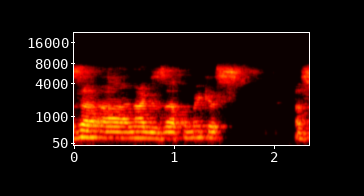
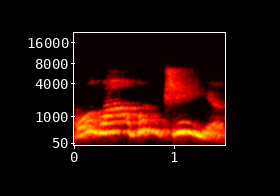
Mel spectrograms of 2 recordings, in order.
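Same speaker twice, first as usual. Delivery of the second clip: cheerful, vibrant, high-pitched tone. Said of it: "foi a forma dela falar e a vibração".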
